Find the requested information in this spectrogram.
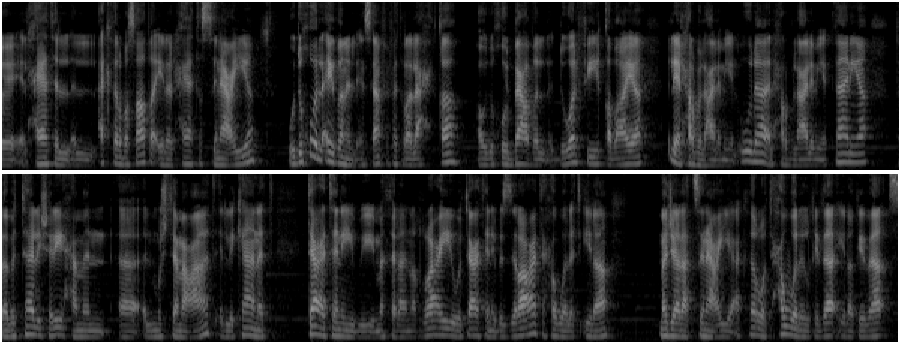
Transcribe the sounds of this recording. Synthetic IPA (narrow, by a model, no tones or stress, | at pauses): ɪ̰lħajaːt̪ʔa̰kθɑɾˤbɑsɑːt̪ˤɑʔɪlalħajaːt̪ɨsˤːɨnaːʕɪjːa | wɪd̪ʊxuːlʔɑjðˤɑnɪlʔɪ̰nsaːnfifat̪ɾˤɑlaːħɪ̥qɑʔawd̪ʊxuːlbɑʕðˤɪd̪ːʊwalfiqɑðˤɑːja | ʔlːilħɑɾˤbɪlʕa̰ːlamɪjːalʔuːlaɪlħɑɾˤbɪlʕaːlamɪjːaθːaːnɪja | fabɪt̪ːaːliʃaɾiːħamɪnɪ̰lmʊd͡ʒt̪amaʕaːt̪ʔɪlːikaːnat̪ː | aʕt̪anibɪmaθalanɪrˤːɑʕiwɪt̪aʕt̪anibɪzːɪɾɑːʕat̪aħawːalat̪ʔɪla | mad͡ʒaːlaːt̪sˤɨnaːʕɪjːaʔakθɑɾˤwɪt̪ḁħawːalɪlɣɪðaːʔʔɪlaɣɪðaːʔ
